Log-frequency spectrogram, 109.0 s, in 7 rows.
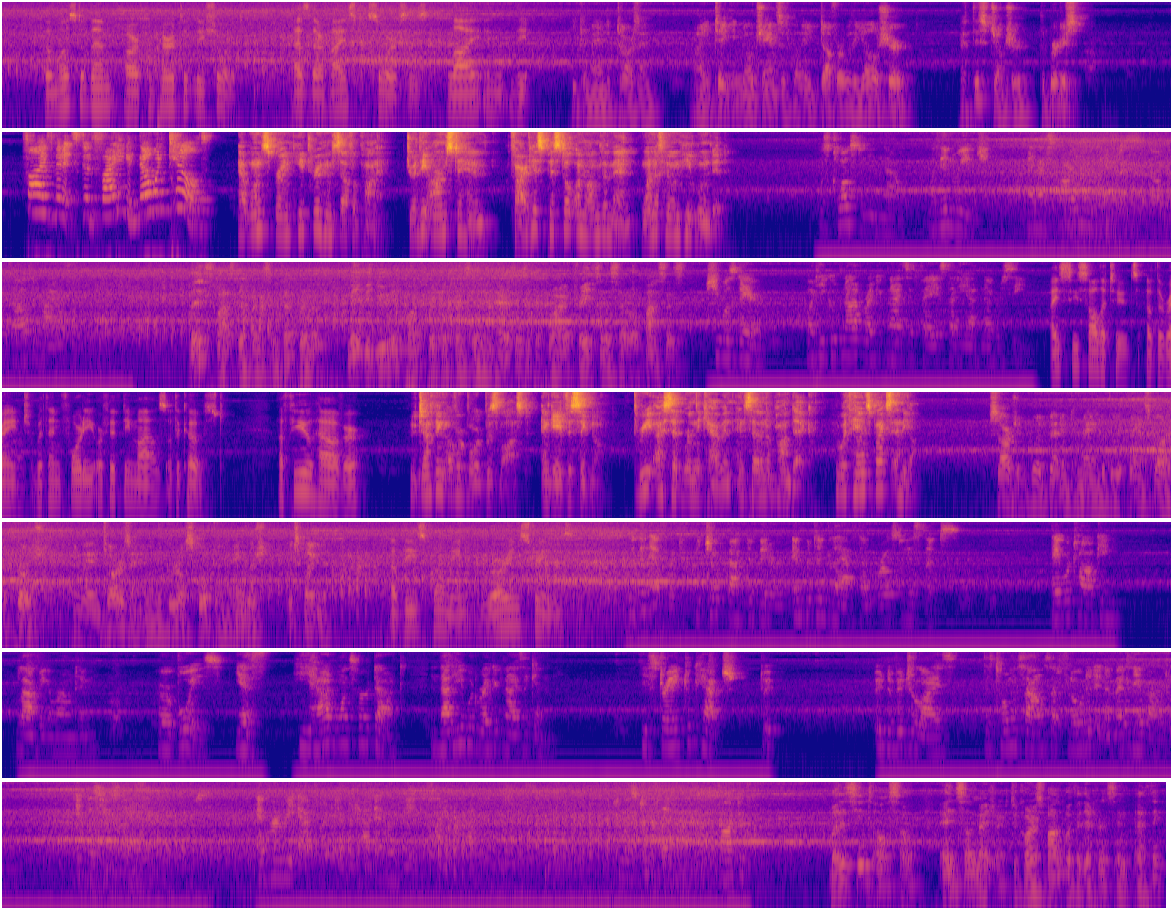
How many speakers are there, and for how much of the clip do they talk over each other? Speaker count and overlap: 6, no overlap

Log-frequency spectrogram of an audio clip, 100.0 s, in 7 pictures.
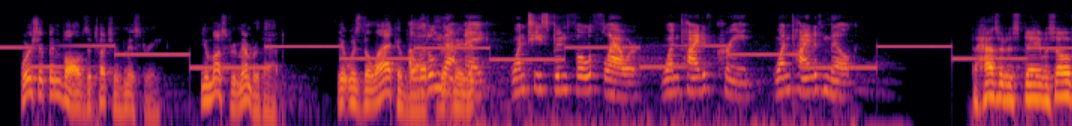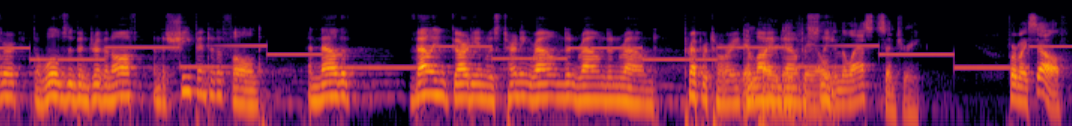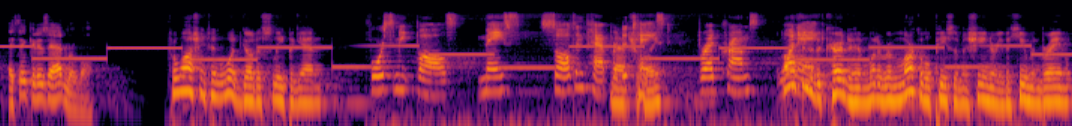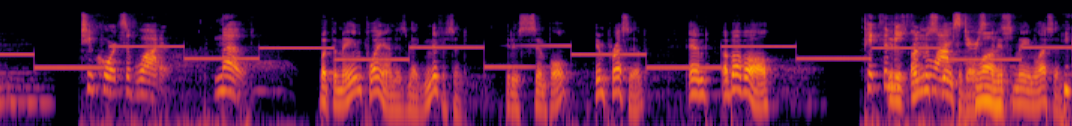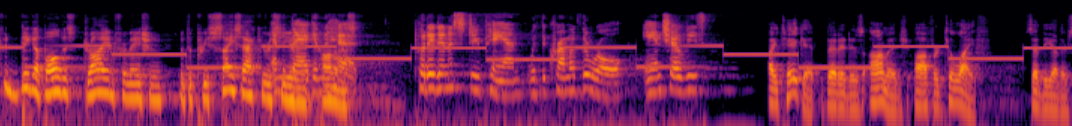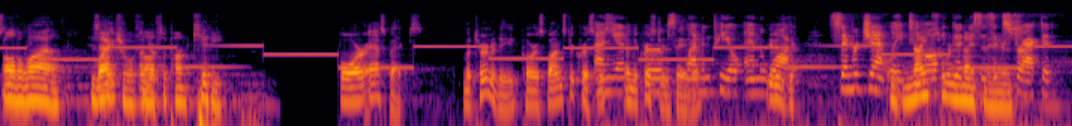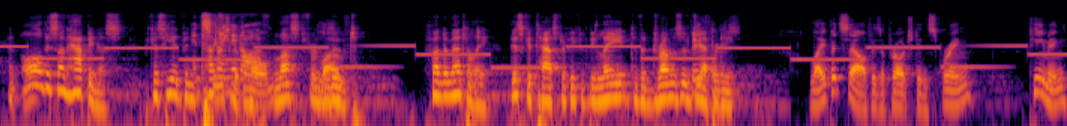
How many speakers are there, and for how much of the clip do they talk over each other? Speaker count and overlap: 3, about 19%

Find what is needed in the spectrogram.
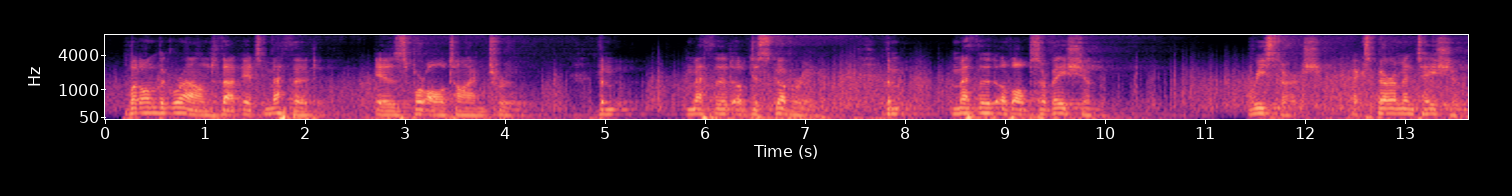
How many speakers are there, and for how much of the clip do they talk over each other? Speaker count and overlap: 1, no overlap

